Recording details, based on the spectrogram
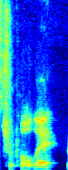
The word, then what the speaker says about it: Chipotle: So like I pronounce Chipotle, right?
